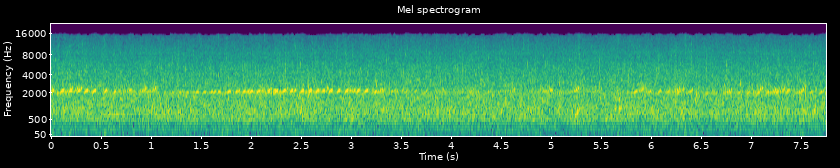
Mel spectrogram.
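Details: Kajika frogs calling in a clear stream, their voice likened to a bird's or insect's: a high whistled trill of rapid pulses swelling for about three seconds, then softer trills over steady rushing water.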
